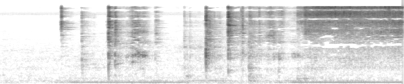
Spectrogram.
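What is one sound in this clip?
Butter cubes drop with soft thuds into a metal pan.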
